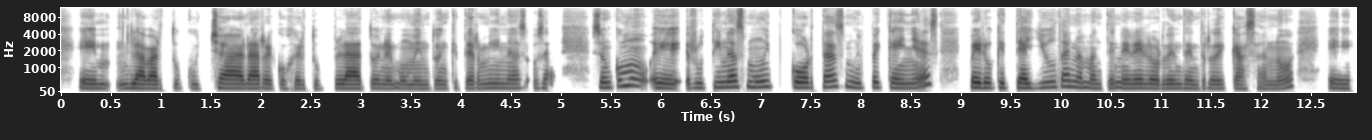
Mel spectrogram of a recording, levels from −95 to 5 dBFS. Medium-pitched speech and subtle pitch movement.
No: medium, 175 Hz; average, 3.1 semitones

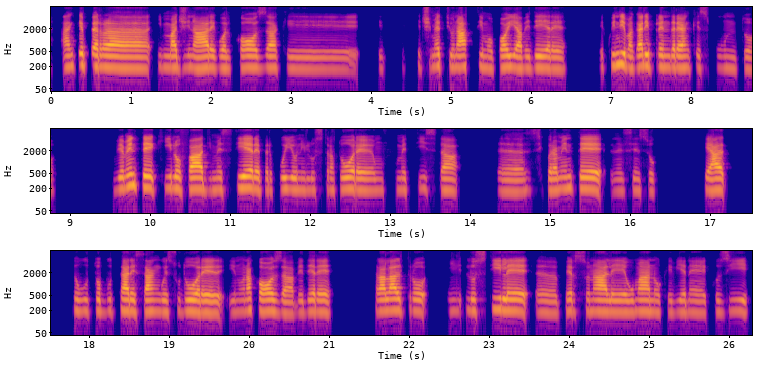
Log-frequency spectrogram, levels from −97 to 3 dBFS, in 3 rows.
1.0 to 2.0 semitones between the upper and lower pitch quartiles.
Yes: narrow, 1.4 semitones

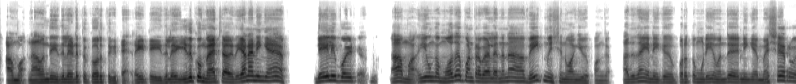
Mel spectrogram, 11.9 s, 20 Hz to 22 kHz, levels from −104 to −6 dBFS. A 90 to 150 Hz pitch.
Yes: medium, 140 Hz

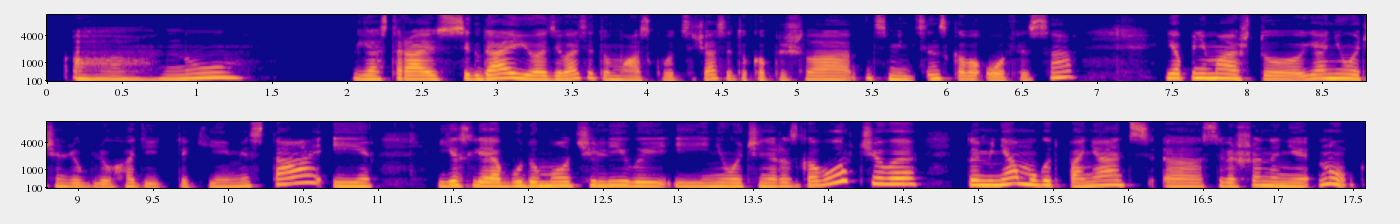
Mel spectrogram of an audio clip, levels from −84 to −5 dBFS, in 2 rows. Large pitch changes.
No: average, 3.8 semitones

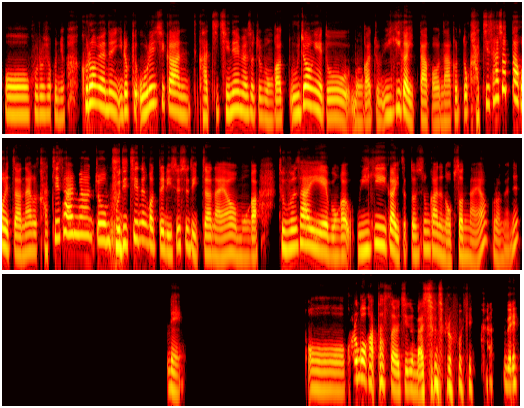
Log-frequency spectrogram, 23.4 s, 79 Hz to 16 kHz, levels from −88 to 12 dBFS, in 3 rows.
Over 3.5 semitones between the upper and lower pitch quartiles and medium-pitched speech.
Yes: wide, 5.4 semitones; medium, 180 Hz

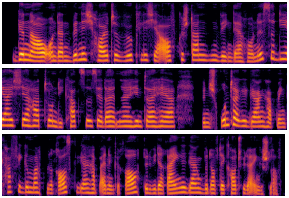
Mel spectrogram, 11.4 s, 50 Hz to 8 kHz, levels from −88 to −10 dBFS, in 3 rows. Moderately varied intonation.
Yes: average, 3.3 semitones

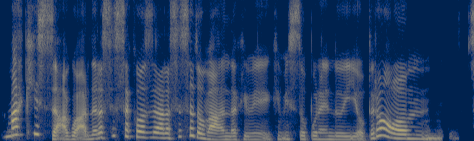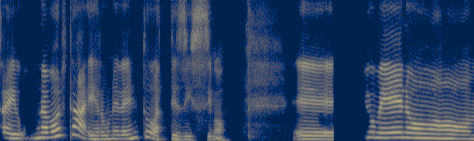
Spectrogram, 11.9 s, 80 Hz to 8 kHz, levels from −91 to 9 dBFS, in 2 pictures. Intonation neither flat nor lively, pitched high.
No: wide, 6.4 semitones; high, 240 Hz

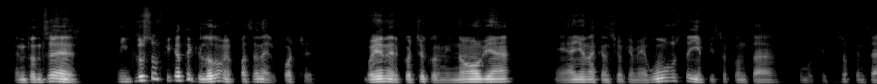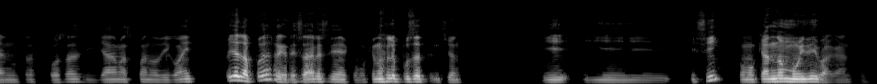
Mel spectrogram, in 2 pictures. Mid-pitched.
No: low, 115 Hz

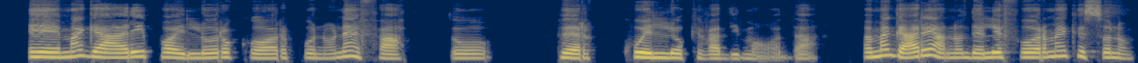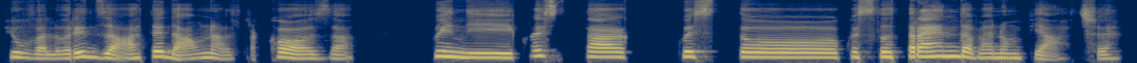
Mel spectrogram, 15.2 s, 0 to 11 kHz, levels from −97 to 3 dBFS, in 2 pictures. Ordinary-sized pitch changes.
Yes: average, 3.7 semitones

